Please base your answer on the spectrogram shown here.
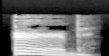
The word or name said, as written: urb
